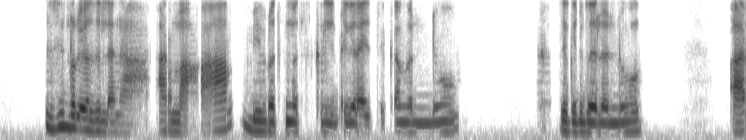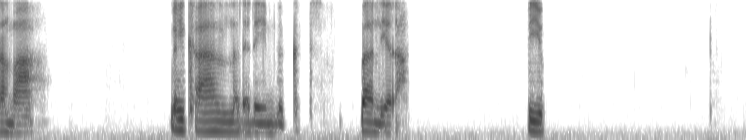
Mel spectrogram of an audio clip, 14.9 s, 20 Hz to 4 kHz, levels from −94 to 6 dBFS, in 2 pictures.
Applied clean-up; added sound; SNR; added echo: neural diffusion model UNIVERSE++.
